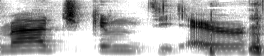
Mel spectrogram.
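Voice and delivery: high, froggy frog puppet character voice. Prompted by the other speaker, doing a Kermit the Frog impression. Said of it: "do your Kermit".

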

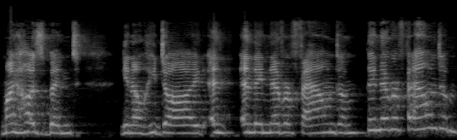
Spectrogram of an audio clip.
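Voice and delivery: put-on sobbing, high, tearful crying speech. Retelling a caller on Montel asking about her lost husband, imitating a woman crying. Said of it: "And she's crying".

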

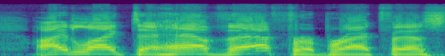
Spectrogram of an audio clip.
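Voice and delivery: put-on cheesy, corny old-timer man voice.

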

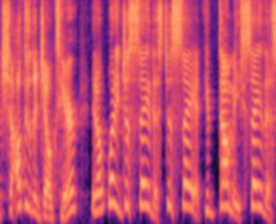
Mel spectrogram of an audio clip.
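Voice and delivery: agitated, worked-up, high-pitched, exasperated rant. Describing a comedy album where the comic brings two guys onstage: imitating him getting worked up. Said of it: "He gets all worked up".

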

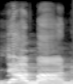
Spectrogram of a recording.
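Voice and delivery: very high, all-out, top-of-the-lungs yell, acted out. Recalling a scene very late in the movie, do a John Candy yelling impression. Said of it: "John Candy yells at the top of".

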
